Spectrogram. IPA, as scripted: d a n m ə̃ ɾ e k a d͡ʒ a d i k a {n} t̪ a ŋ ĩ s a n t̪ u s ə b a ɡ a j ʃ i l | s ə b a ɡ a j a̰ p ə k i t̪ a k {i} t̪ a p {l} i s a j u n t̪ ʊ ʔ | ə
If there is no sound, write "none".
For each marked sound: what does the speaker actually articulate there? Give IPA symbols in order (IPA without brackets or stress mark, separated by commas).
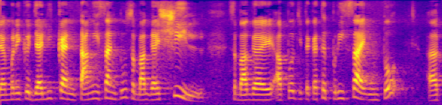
n, a, ɾ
